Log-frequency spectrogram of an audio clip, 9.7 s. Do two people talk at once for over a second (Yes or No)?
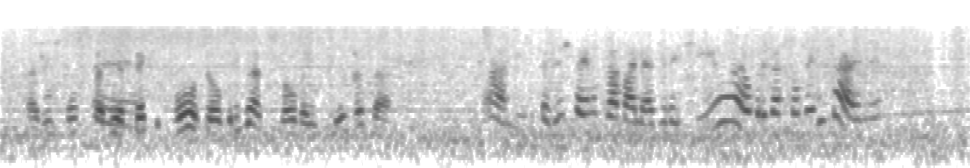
No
